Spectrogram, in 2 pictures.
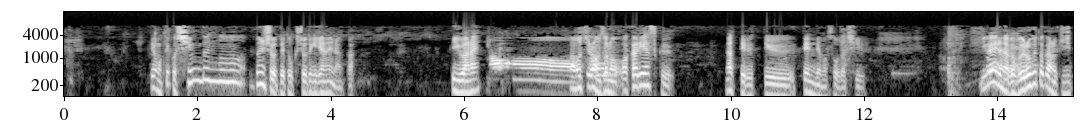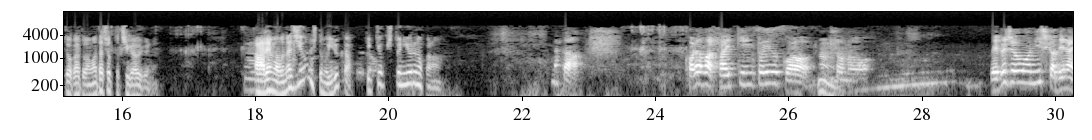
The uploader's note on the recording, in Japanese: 初ライブなので聞き苦しいです。From Radiotalk。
